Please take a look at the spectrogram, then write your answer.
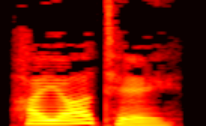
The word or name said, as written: hayate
